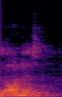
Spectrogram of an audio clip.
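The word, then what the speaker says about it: honest: यहाँ पे ऑनेस्ट लिखा हुआ था, देख रहे हैं, यहाँ पे ध्यान देंगे, एच ओ एन ई एस टी, ऑनेस्ट, यहाँ पे क्या लगेगा, औ है तो क्या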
